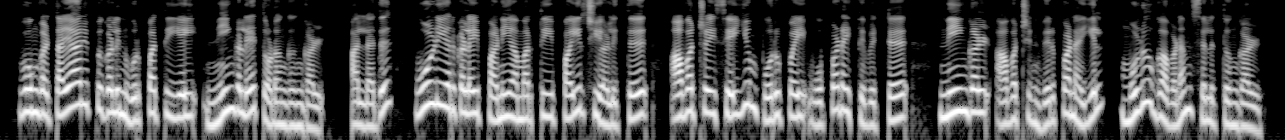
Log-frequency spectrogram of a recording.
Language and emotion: Tamil, neutral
